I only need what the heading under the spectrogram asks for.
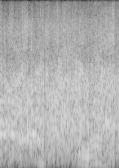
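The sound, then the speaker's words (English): A round of applause, dense steady clapping from many hands at a loud, even level for the whole couple of seconds, with a faint hint of voices underneath. “Yep, and it's the round of applause for all that shit.”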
